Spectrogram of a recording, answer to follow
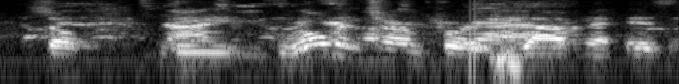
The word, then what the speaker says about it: Yavne: First of all, what exactly was Yavne?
